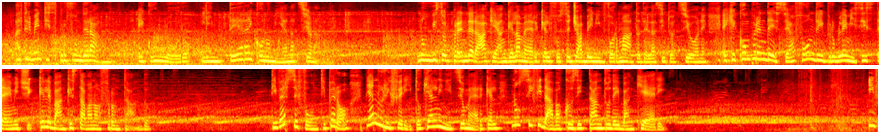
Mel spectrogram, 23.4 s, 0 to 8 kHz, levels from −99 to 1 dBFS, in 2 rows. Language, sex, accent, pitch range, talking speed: Italian, female, native, 175-245 Hz, 130 wpm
